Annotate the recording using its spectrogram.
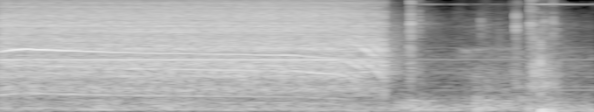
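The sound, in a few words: power tool driving screws into RC chassis links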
